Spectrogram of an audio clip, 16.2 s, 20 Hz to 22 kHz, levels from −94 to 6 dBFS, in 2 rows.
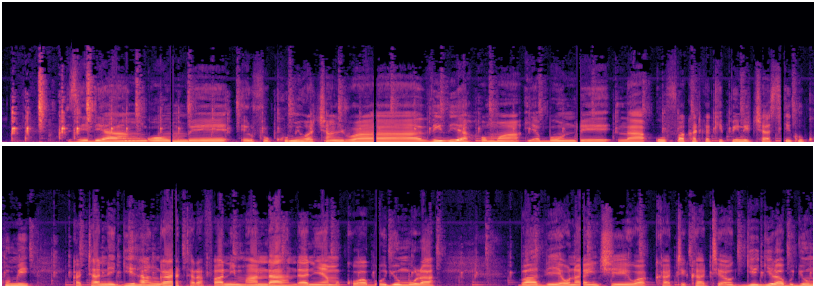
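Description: Separately encoded pieces were joined untrimmed, leaving encoder delay and end padding in place: a gap at a join of encoded pieces, about every 2 s, at 1.68 s (28 ms), then 3.71, 5.75, 7.79, 9.82, 11.86 and 13.90 s (38 ms each). Each is a brief, soft-edged dropout before the sound resumes where it stopped.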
